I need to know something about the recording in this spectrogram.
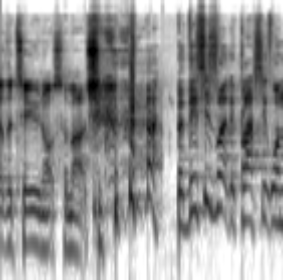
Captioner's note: laughs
